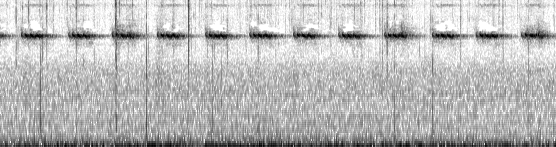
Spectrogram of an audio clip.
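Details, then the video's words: Night-forest cricket chirping near a campfire, with short bright chirps repeating about three times a second in an even rhythm. Scattered fire crackles and a soft low roar sit beneath. "Campfire In The Night Forest w/ Cricket Sounds"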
